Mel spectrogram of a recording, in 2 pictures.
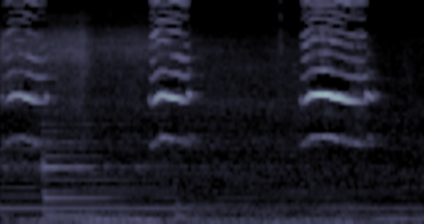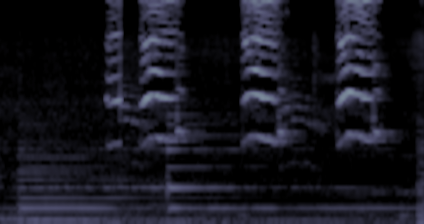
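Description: A newborn kitten mewing repeatedly: about seven short, high-pitched cries that rise and fall in pitch, the loudest about three seconds in, over soft background music.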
